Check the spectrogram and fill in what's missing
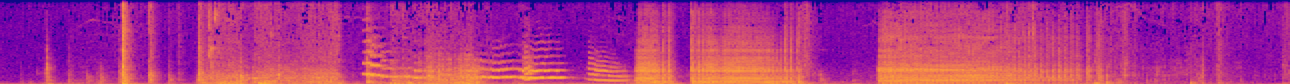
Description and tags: Opening an old creaky door in the attic of an old house somewhere in the countryside.
creaky, door, old, scary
